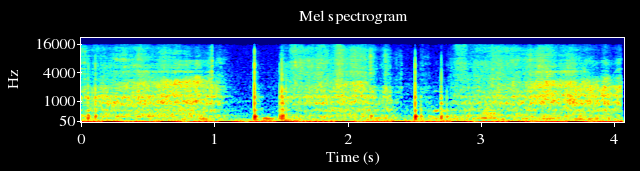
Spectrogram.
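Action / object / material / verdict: scrape / paperback book with glossy paper cover / paper / none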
